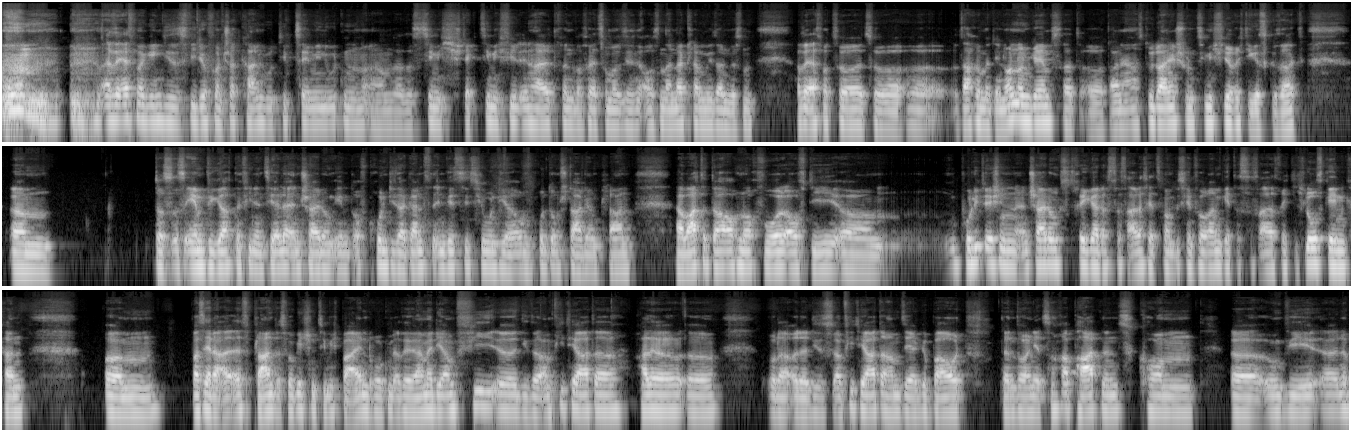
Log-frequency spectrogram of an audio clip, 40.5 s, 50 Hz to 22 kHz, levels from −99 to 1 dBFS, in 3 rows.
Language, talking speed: German, 195 wpm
